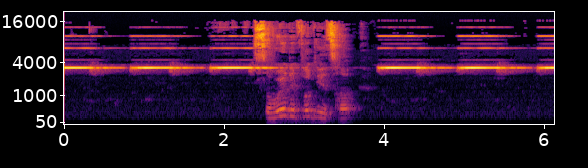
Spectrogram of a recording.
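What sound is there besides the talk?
alarm system beeping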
